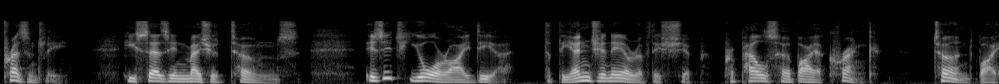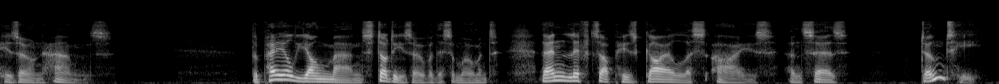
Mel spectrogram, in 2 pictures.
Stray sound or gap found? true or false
false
